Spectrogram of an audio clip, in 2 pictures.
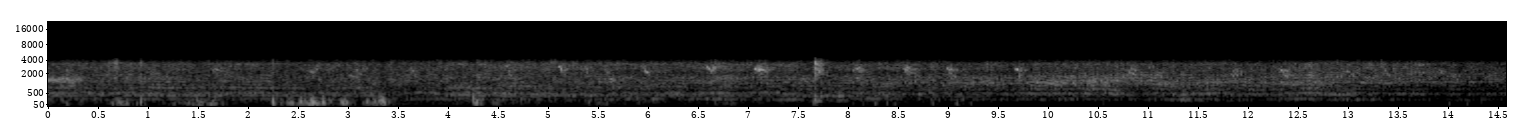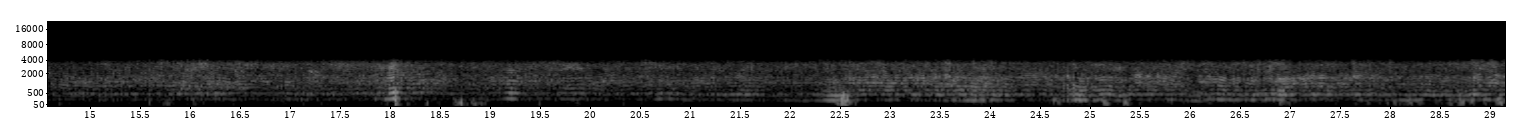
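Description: Honeybees buzzing around a top-bar hive entrance: a steady hum of many flying bees. A few sudden thumps stand out, the loudest about 18 and 22 seconds in.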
